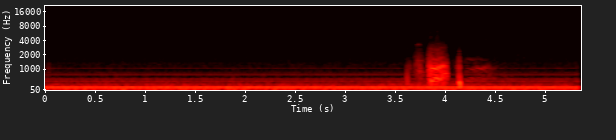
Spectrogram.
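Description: Steady low electrical hum on the broadcast audio feed, with faint steady higher tones over it and a brief snatch of a voice about four seconds in.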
